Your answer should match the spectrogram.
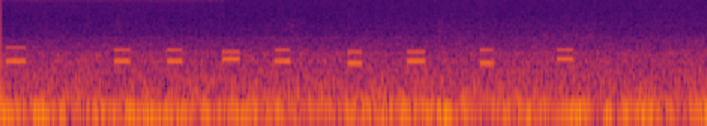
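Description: A telephone number is dialled on a keypad, producing a quick series of short dual-tone beeps at shifting pitches over a steady background hiss.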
